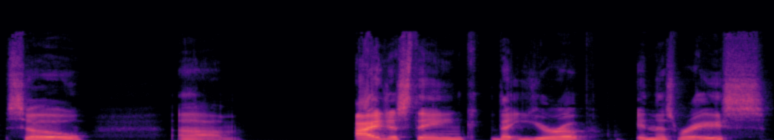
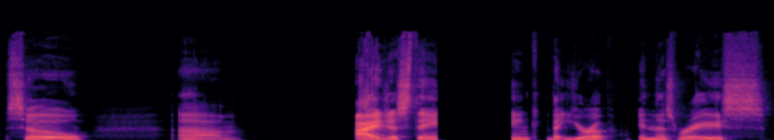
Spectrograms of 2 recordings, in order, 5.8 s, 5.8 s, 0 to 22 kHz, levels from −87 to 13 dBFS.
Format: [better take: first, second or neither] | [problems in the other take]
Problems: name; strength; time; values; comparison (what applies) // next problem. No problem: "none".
first | audio freezing; at 3.5 s for 0.5 s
